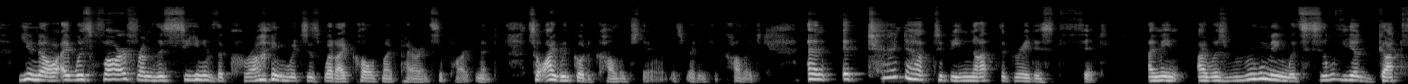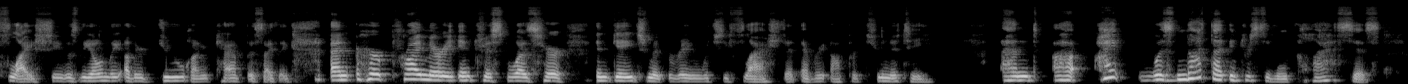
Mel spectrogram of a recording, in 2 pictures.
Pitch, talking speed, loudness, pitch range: 175 Hz, 175 wpm, -22 LUFS, 155-210 Hz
